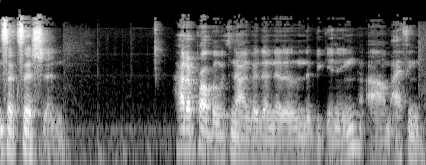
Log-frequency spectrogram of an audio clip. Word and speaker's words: Naganadel: Its evolution, Naganadel, Naganadel. People have several pronunciations for it. I prefer the pronunciation Naganadel.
